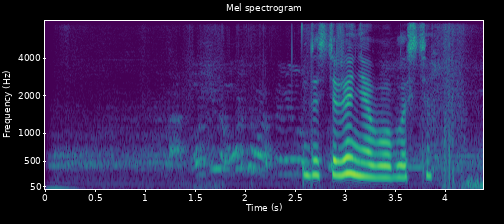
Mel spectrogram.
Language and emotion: Russian, neutral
